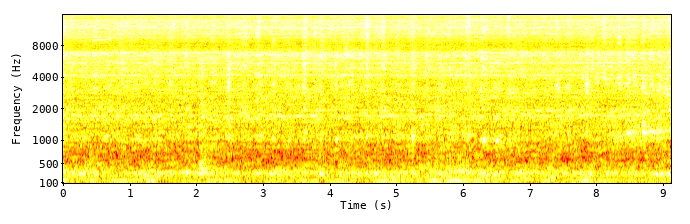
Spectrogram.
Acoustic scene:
restroom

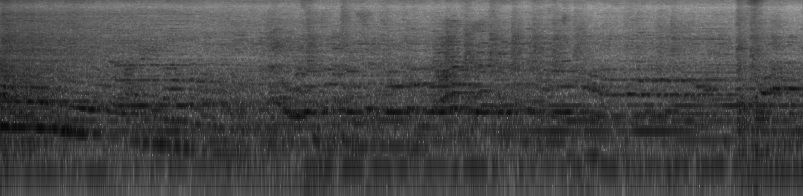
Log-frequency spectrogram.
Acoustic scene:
cafe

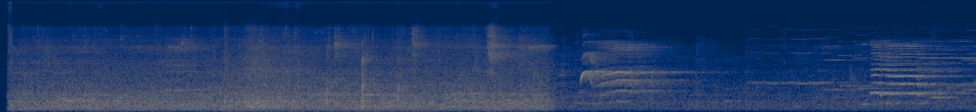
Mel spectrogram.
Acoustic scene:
subway station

